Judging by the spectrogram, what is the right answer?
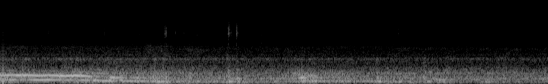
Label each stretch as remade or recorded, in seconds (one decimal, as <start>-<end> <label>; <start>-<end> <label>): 0.0-1.0 remade; 1.0-1.7 recorded; 1.7-5.0 remade; 5.0-5.5 recorded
